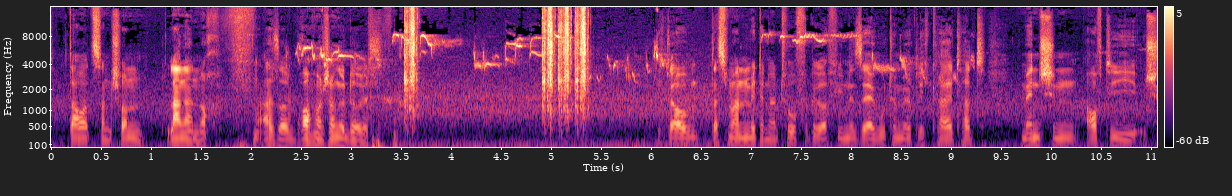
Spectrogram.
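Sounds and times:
birds chirping: 0.0 - 11.0
camera shutter burst: 3.4 - 3.8, 4.9 - 5.4.

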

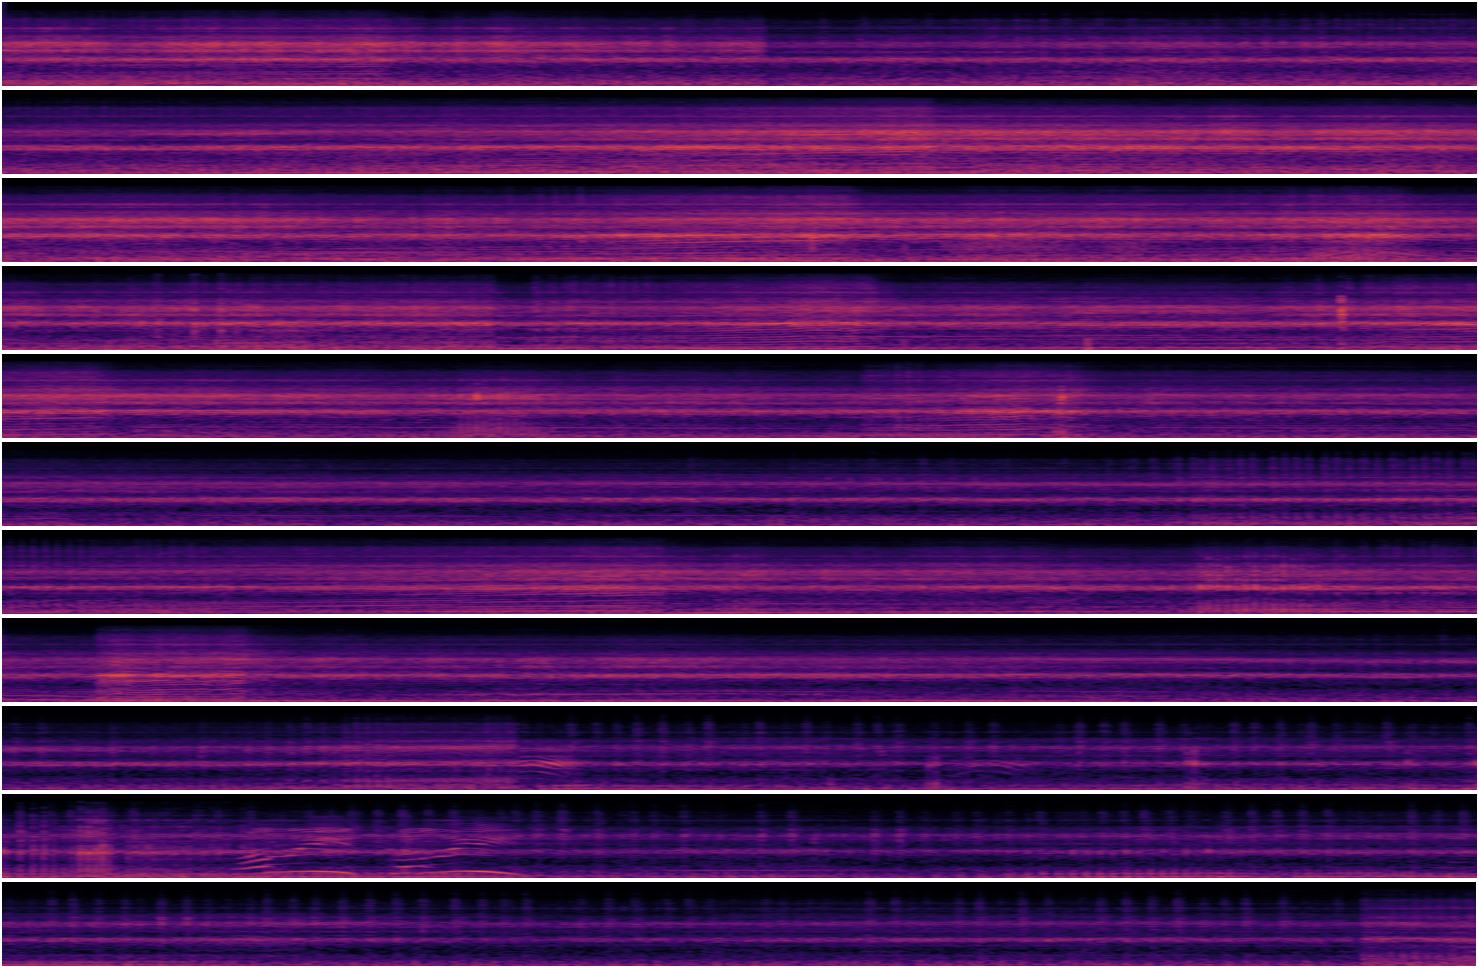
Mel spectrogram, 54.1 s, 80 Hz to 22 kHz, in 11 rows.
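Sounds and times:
dirt bike engine revving: 0.0 - 54.0
motorcycle engines: 0.0 - 54.0.

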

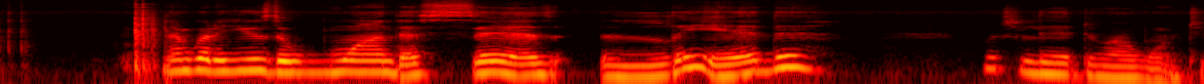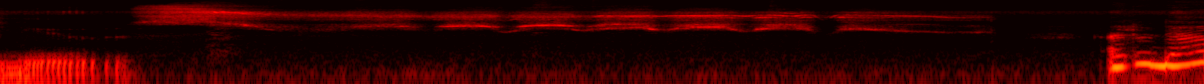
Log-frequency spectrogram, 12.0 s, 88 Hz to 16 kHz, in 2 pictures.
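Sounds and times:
person whistling a tune: 7.0 - 11.0.

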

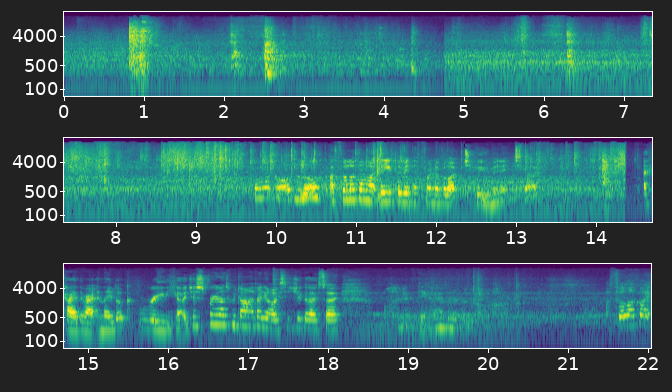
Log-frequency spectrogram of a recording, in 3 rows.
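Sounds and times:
steady low hum: 0.0 - 14.4, 17.8 - 22.0.

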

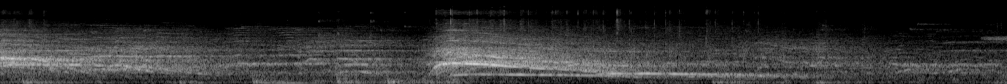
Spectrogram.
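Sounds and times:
crowd cheering: 4.3 - 8.4.

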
